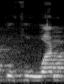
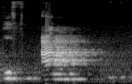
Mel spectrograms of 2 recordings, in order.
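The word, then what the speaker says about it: كفوا: Kalau Hamzah setiap ada Hamzah berhenti. Contohnya kufuwan, kalau di Waras bacanya kufuwan ahad, tapi kalau di Hamzah kufan ahad, jadi kayak ada saktahnya ya.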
